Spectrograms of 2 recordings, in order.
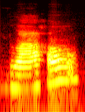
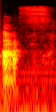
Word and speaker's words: Vlahos: I don't know how to pronounce it. It's Vlahos. Vlahos.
